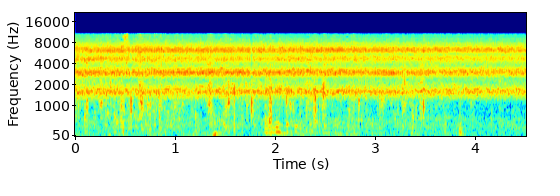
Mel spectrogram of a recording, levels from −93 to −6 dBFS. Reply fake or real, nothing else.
real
